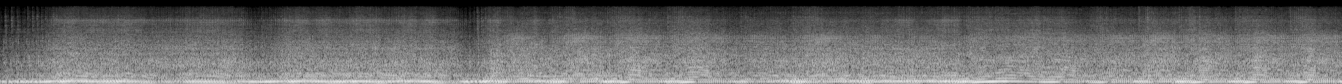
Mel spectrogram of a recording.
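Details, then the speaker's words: Kawasaki Rouser 135 non-starter after basic troubleshooting: small single revs up and down with a slightly uneven, misfiring beat but keeps running. "yan makikita po natin diyan na medyo palyado palyado yung andar niya yan pero napaandar natin siya d sa Basic Trouble shooting natin"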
